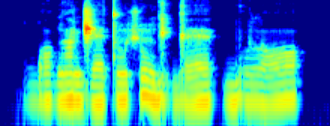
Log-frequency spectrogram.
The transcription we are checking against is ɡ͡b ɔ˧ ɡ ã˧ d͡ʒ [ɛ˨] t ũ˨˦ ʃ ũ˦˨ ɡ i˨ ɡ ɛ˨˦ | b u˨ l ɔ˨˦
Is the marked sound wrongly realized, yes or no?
no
